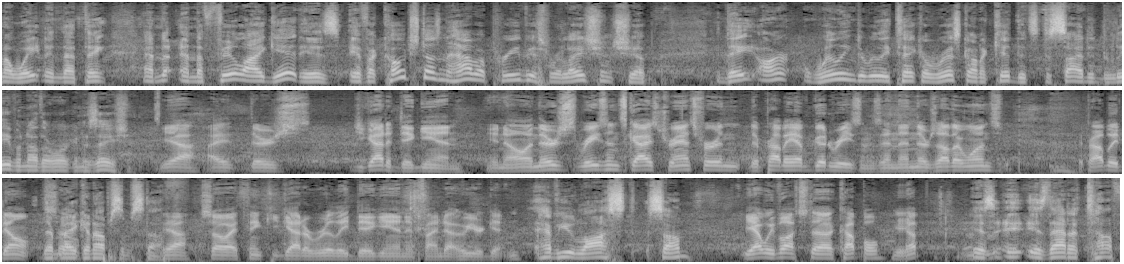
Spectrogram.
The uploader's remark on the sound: live from Pac-12 Media Day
